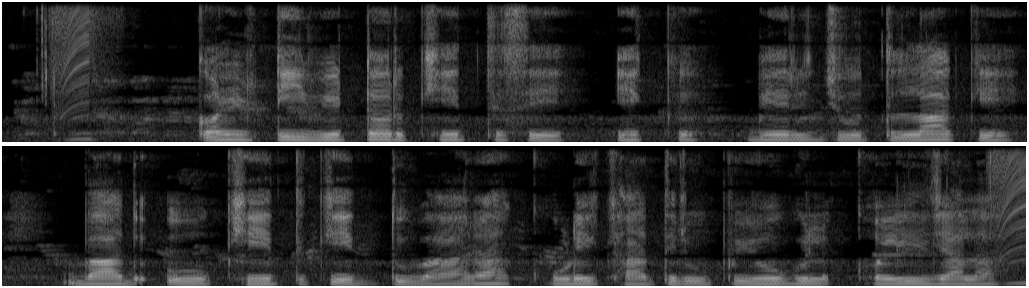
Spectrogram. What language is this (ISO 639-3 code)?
bho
